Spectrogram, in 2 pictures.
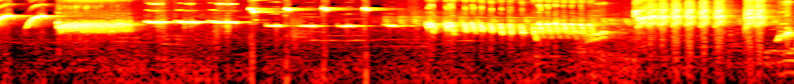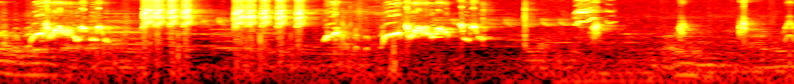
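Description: White-rumped shama singing a rich, varied song of clear whistles, sharp rising notes and harsh buzzy bursts, delivered in quick, changing phrases.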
